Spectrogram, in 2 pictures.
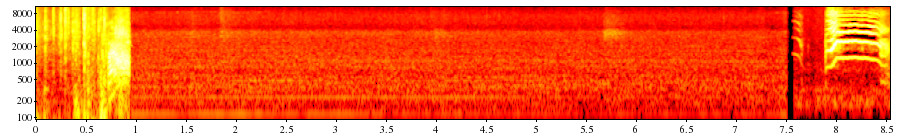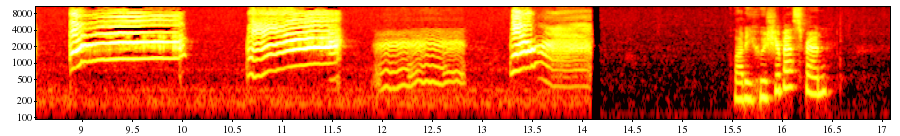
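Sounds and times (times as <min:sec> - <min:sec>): puppy whining: 0:07.6 - 0:14.1.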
